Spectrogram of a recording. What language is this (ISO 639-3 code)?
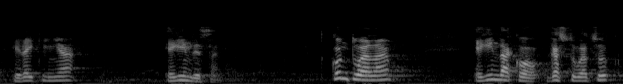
eus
